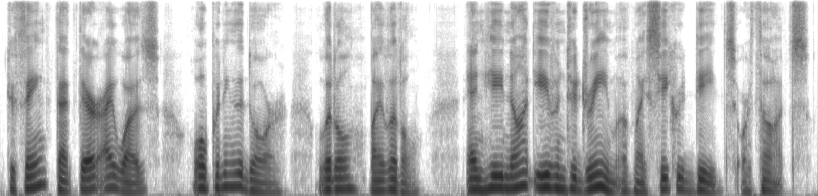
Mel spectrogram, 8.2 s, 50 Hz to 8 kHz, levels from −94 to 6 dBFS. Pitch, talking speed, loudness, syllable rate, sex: 110 Hz, 175 wpm, -19 LUFS, 4.5 syllables/s, male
